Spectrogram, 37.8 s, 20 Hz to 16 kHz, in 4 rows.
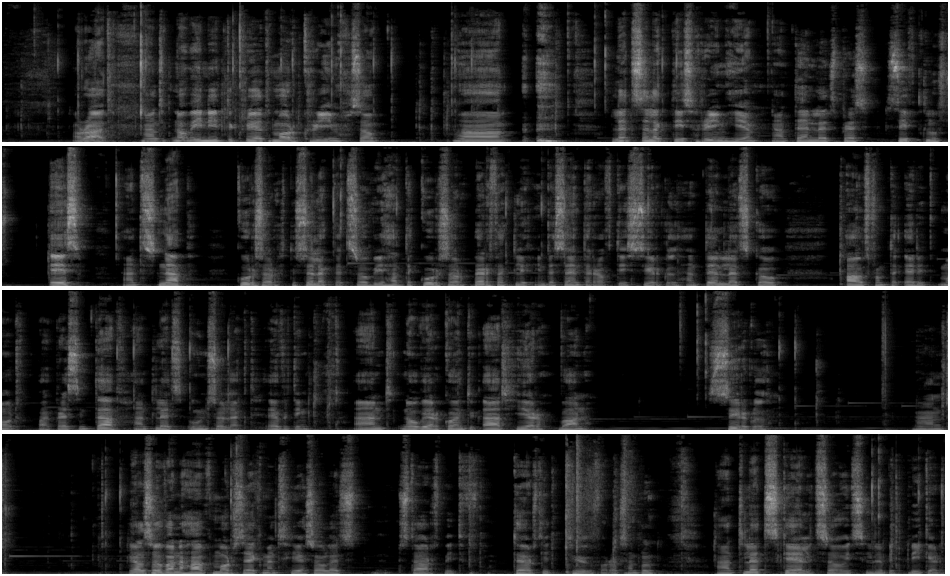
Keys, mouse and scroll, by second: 1.2 shift+z, 1.8 a, 2.1 ctrl+s, 3.3-5.0 right drag, 4.1 Tab, 4.8 a, 5.8-7.6 right drag, 7.6 middle click, 9.8 shift+s, 13.2-17.6 middle drag, 17.7 Tab, 18.3-19.4 middle drag, 19.4 a, 21.9 shift+a, 26.4-28.4 middle drag, 26.9 z, 29.0-30.0 middle drag, 30.5-32.4 drag, 35.4 s, 37.2-37.8 middle drag, 37.2 z.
